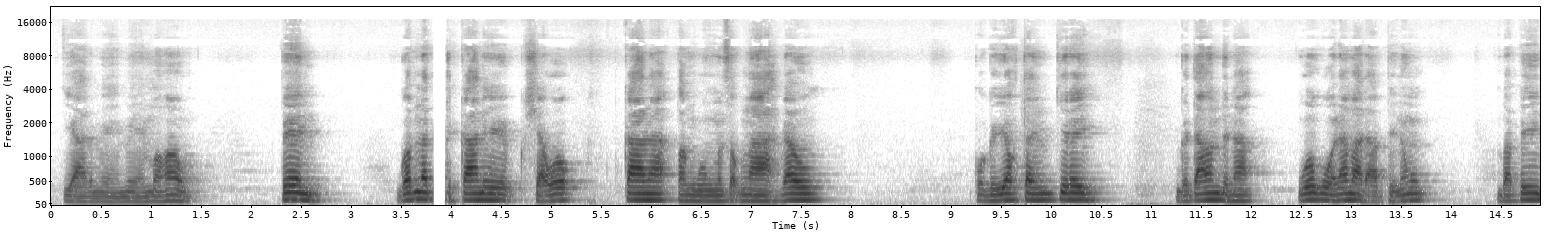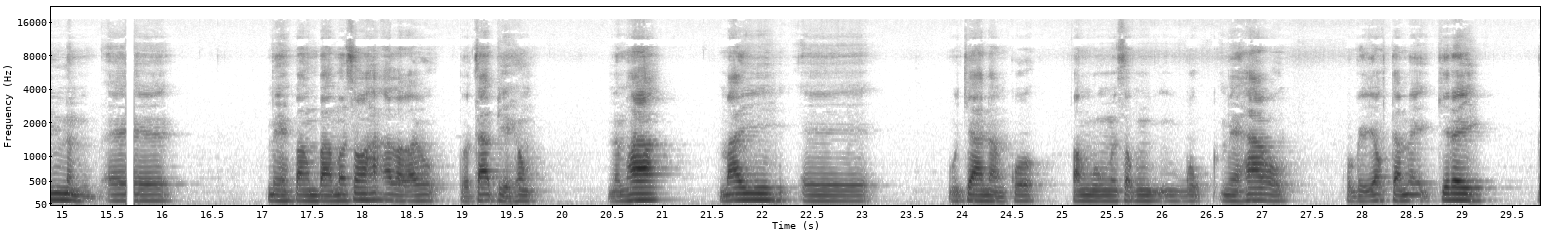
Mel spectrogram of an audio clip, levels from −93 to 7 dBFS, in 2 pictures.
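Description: At about 3.82 s the speech drops out for roughly 0.18 s, then again at 15.64 s for about 0.13 s. That's a digital broadcast dropout: the receiver muted on bad frames, which fits two or three lost frames each time, and that audio's simply gone.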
